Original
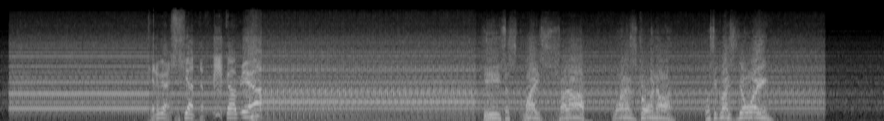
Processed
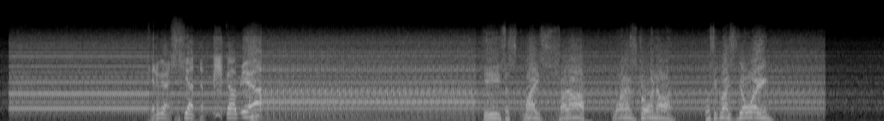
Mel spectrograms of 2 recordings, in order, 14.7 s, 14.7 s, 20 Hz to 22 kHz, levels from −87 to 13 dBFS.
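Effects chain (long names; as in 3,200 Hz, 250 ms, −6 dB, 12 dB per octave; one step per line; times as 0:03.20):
low-pass filter 6,700 Hz 24 dB per octave
level −3 dB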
